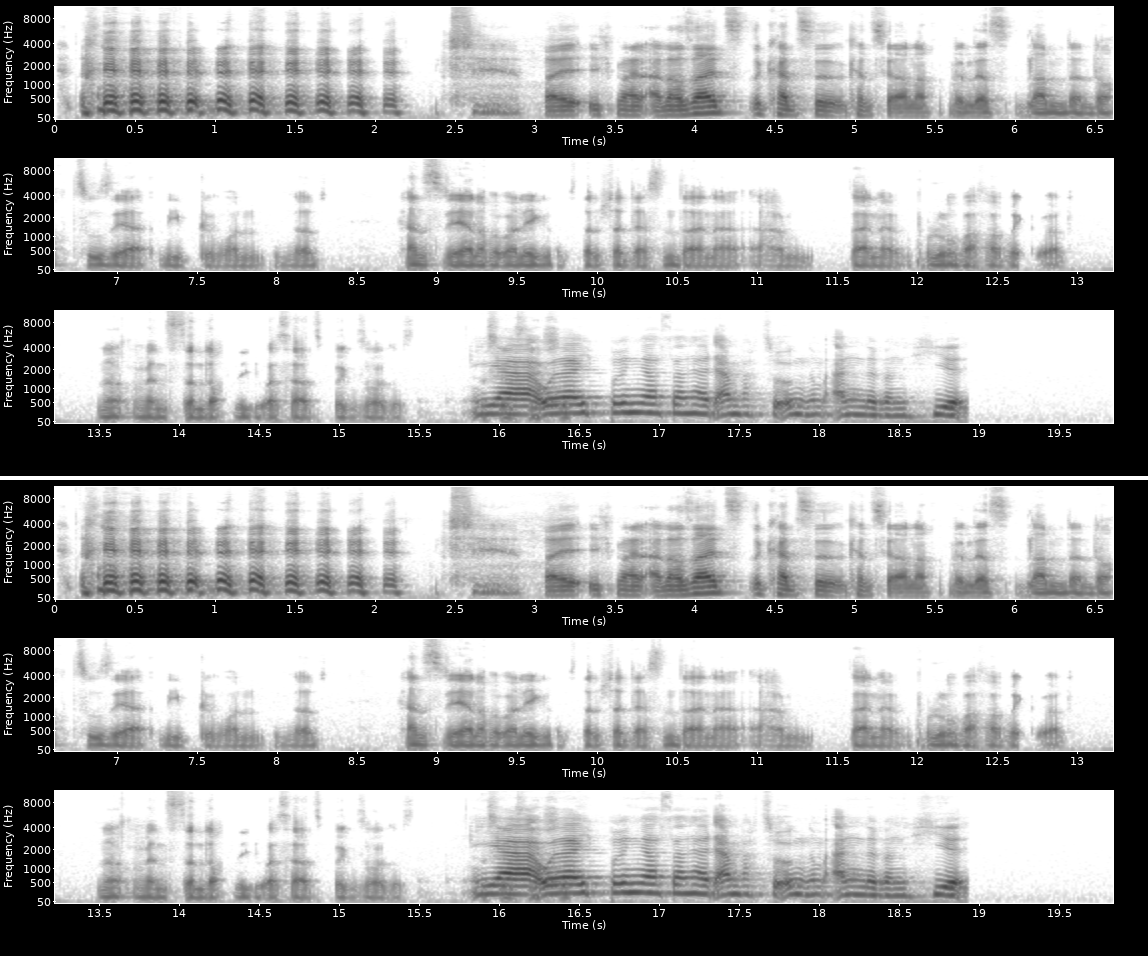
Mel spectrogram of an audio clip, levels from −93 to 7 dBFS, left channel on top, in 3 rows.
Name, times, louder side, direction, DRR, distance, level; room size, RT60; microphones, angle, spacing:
voice 1, 0.0-2.2 2.5-8.3 8.8-12.9 13.5-15.4 16.0-16.1, equal, ahead, 1.7 m, -33 dB
voice 2, 15.8-18.9, right 3 dB, 25° right, 0.9 m, -29 dB
head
